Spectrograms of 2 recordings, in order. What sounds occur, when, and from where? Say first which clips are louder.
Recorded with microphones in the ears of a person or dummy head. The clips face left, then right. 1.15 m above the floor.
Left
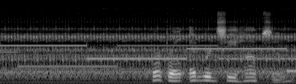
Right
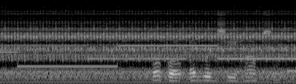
0.0 s an engine running: right 3 dB; 30° right (ahead or behind)
1.5 s a man speaking: left 3 dB; 20° left (ahead or behind)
